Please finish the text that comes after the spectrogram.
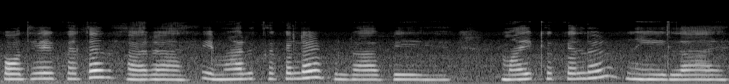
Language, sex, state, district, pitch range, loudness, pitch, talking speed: Hindi, female, Rajasthan, Bikaner, 225-265 Hz, -17 LUFS, 240 Hz, 125 wpm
